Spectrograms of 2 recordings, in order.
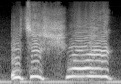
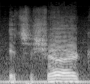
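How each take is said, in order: First: The voice is at its highest pitch. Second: The voice is at a raised pitch. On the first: The shark is very big. "The voice goes up and up and up" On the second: The shark is bigger. "At 6 foot"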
